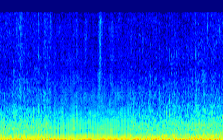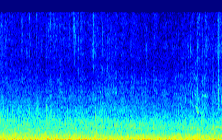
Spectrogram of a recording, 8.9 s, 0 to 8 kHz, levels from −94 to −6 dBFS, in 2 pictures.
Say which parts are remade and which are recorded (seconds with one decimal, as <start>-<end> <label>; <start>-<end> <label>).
0.0-1.0 recorded; 1.0-2.6 remade; 2.6-8.9 recorded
